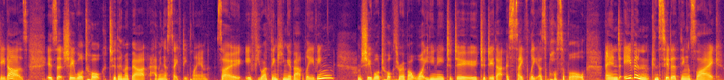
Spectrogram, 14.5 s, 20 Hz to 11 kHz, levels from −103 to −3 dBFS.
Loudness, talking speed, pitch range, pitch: -16 LUFS, 175 wpm, 165-190 Hz, 175 Hz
